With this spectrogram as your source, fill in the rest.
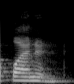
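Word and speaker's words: poignant: एन ए एन टी जी इसमें silent है इसका प्रशन होगा पोनेंट पोनेंट का मतलब होता है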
